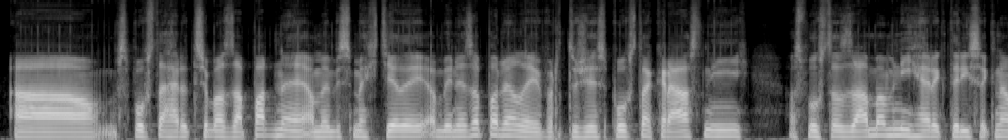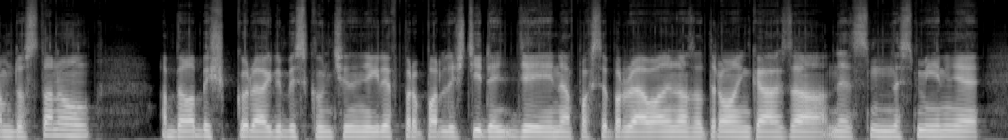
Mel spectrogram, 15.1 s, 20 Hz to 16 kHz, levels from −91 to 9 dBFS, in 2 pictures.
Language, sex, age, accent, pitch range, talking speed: Czech, male, 20-39, native, 130-150 Hz, 165 wpm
